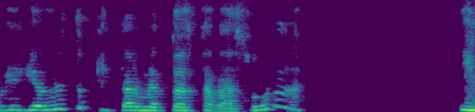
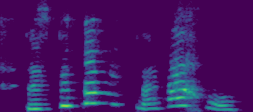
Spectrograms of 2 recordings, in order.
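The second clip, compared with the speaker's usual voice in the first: high, pointed demand for respect; demanding wife; 10 semitones higher than usual. Pretend. Pretend wife demanding respect from her husband, demanding. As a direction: insist on it, pitched well up. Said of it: "Yo no tenía que decirle a mi marido".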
